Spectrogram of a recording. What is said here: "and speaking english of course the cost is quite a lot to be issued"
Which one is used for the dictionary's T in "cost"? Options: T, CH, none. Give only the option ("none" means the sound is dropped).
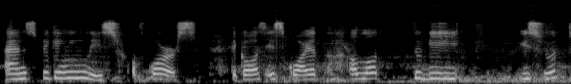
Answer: none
